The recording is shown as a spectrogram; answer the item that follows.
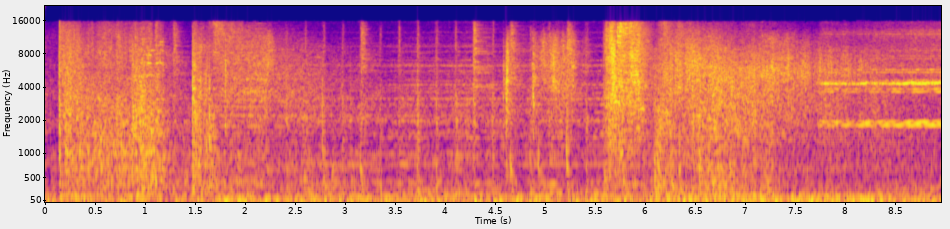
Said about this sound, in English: that last bit was a grenade being thrown into the middle of some Cybermen and it exploding and Cybermen flying everywhere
